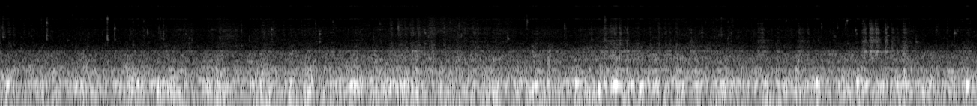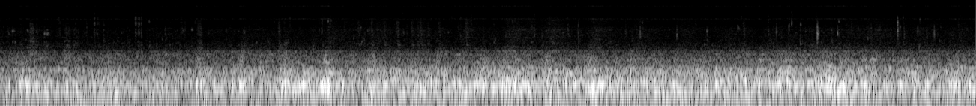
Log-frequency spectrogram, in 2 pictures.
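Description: Low, steady rumble of water, an underwater ambience, with faint scattered clicks.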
